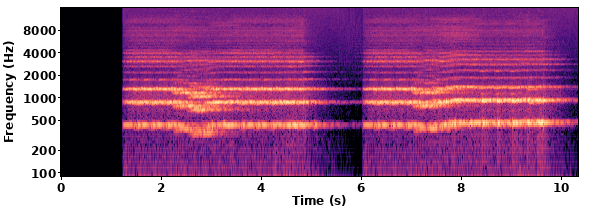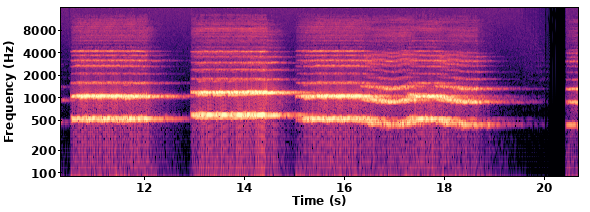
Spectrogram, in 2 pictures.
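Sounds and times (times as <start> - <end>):
soprano singing: 1.3 - 5.0, 6.1 - 9.8, 10.6 - 12.4, 13.0 - 18.8, 20.5 - 20.6.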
